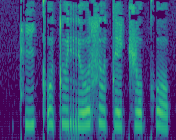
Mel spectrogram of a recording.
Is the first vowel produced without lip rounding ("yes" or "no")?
yes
